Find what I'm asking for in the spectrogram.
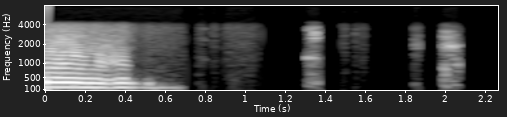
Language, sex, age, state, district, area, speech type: Hindi, female, 45-60, Uttar Pradesh, Ghazipur, rural, conversation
